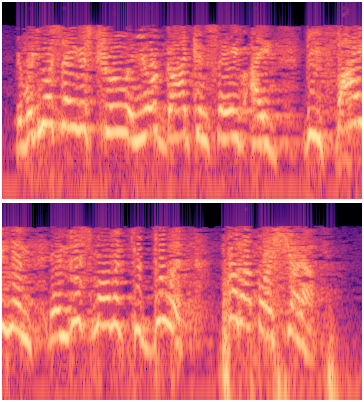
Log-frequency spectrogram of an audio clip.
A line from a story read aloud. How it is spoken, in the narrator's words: cried out in the hearing of hundreds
